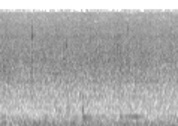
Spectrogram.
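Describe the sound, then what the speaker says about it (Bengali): Potatoes fry in hot oil, giving a soft, even crackling sizzle that stays constant and fairly quiet for a couple of seconds with no other sounds. "আমার আলুগুলো প্রায় ভাজা হয়ে গিয়েছে।"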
